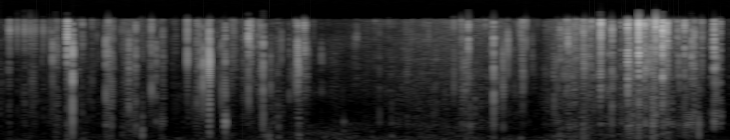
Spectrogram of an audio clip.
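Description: A small tied bag of clear plastic cellophane, full of dried tea pieces, is squeezed and crinkled between fingers. It makes bright, crackly crinkling with sharp little snaps and a dry rustle of the pieces shifting inside. The sound eases in the middle and grows denser and louder toward the end.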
